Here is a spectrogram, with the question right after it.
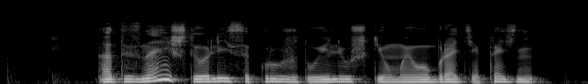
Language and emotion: Russian, neutral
